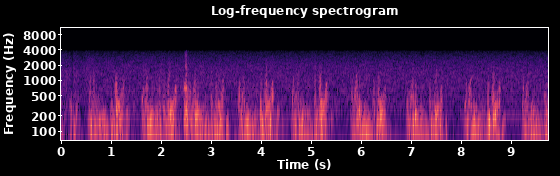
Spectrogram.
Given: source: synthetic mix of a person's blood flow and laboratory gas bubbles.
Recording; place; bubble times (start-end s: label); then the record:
Doppler ultrasound of blood flow; precordium
1.95-2.14 s: bubbles
2.42-2.62 s: bubbles
From the record:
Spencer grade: 2 (many but less than half of the cardiac periods contain bubble signals, singularly or in groups); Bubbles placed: only in the low amplitude regions of the cardiac cycle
